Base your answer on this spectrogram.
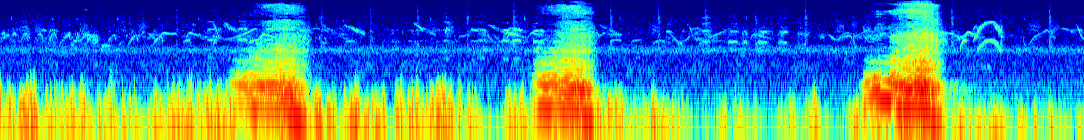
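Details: Lion roaring in the Serengeti: three rough, throaty roars about four seconds apart, each a low groaning burst with rasping overtones, over a steady low rumbling background and a faint whistle near the end.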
